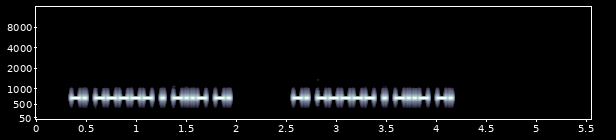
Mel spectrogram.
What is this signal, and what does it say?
Morse code, heard as a keyed tone, about 40 wpm, 700 Hz. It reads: N0EXN N0EXN
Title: USA Call Signs - 5 Characters - Repeated 2x - 40wpm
